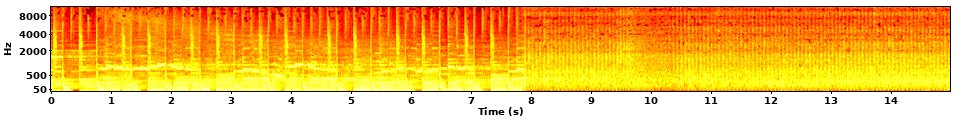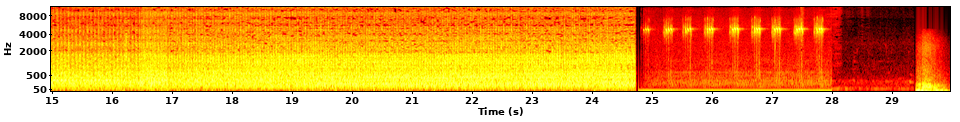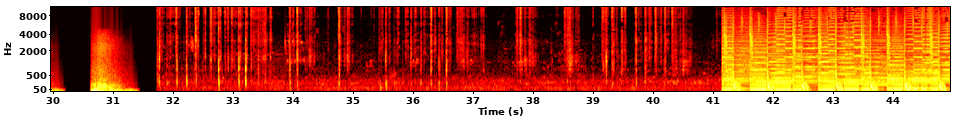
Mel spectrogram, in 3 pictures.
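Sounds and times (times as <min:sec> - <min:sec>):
tractor engine knocking: 0:07.9 - 0:24.8
cricket chirping: 0:24.8 - 0:28.0.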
